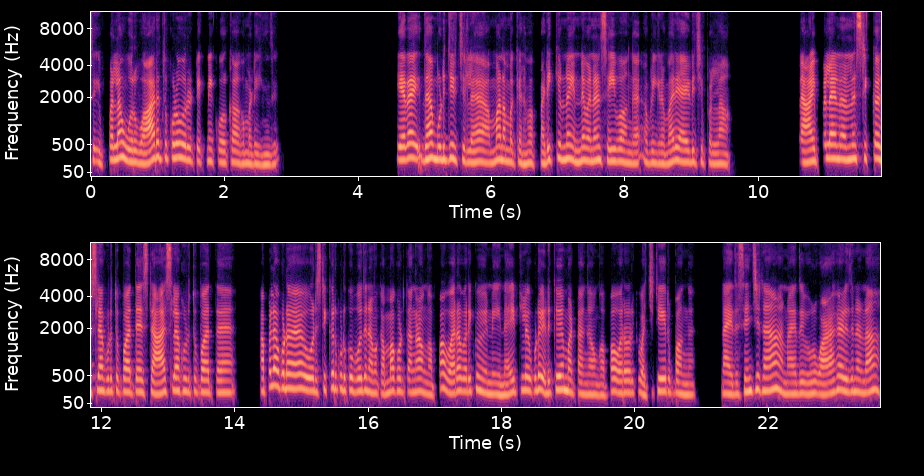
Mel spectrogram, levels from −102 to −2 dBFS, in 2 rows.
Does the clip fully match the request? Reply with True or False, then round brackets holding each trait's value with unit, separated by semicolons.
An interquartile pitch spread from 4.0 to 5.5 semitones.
False (3.5 semitones)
